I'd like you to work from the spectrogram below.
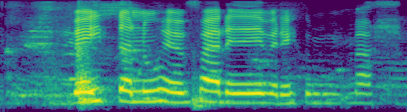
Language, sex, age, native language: Icelandic, female, 11, Icelandic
